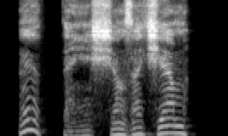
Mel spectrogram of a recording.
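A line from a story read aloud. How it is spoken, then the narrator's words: Muttering. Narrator (Russian): пробормотала ситха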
